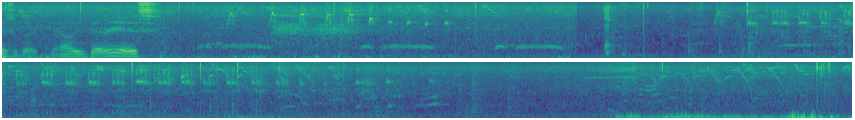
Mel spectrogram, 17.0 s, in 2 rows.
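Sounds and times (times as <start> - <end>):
low arched bird calls: 0.0 - 17.0
high bird chirps: 1.9 - 5.8, 6.5 - 13.2.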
